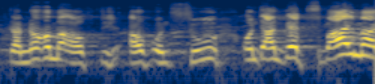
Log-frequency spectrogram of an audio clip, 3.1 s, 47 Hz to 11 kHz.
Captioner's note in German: Zurufe von dem BÜNDNIS 90/DIE GRÜNEN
